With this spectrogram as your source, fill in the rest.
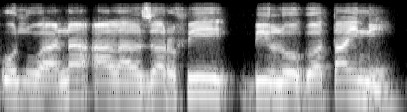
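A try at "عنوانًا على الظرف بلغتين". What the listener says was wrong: Masya Allah. Kata betul unwana ala zarfi bilughataini.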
